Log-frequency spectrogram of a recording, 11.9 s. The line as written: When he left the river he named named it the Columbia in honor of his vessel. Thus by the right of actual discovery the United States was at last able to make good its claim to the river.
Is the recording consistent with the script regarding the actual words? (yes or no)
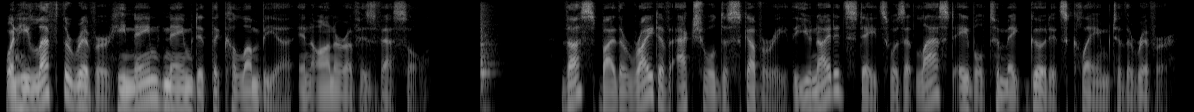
yes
